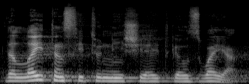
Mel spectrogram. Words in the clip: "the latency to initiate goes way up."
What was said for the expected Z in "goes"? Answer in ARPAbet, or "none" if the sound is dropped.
Z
